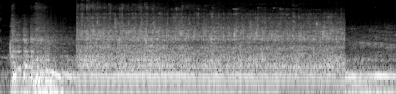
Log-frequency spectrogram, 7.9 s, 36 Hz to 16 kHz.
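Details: Yamaha 4.2-litre V6 outboard in a water tote for flushing, started on the second battery (12.6 V): a brief crank catches almost immediately and settles into a steady, even low idle; a healthy quick start.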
